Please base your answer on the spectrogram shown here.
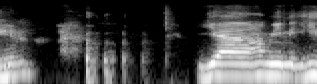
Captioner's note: laughs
